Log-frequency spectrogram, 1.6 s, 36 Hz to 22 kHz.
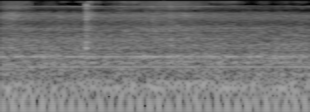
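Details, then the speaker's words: Brand-new Coachmen Nova 20C RV's Cummins Onan generator, 0.7 hours runtime, after recall fuel-line hose replacement for vapor-lock stalling, running the Truma air conditioner on low: steady even low drone, no surging or stumbling; normal running under load. "is operating still running so we're just testing to see if that hose that they replaced on the rebate I'm sorry recall um did the trick"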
